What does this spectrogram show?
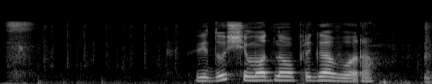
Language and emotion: Russian, neutral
